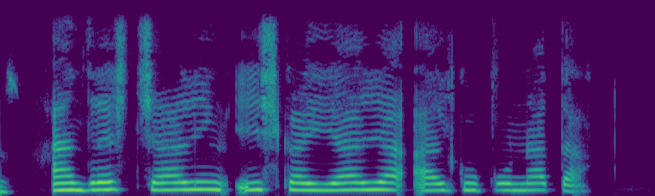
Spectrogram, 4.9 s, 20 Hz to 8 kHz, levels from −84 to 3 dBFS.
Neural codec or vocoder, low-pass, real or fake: none; 7.2 kHz; real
